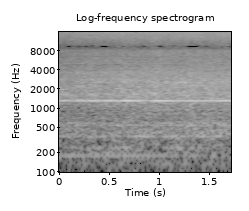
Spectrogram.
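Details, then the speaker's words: Pump feeding a sediment-clogged heat exchanger in an old central-plant closed loop (30 psi in, 4 psi out) cavitates with the outlet butterfly valve throttled to about 80: steady hissy rushing roar with gravelly crackle over the pump hum. "so for this pump not to cavitate you know from the outlet of the heat exchanger i got this butterfly valve closed all the way to like 80 or just you can hear it cavitate oh hear that not happy"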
